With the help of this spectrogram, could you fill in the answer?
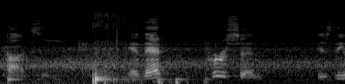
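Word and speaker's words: coxswain: boat who does not row it's called a coxin spelled Cox c-o-x Swain but it's pronounced coxy and that person is the only person who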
